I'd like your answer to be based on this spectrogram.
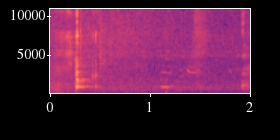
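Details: Eight-day-old baby boy with hiccups, common for him because he feeds fast: a single sharp, brief hiccup with a fainter second one, in a noisy room.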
